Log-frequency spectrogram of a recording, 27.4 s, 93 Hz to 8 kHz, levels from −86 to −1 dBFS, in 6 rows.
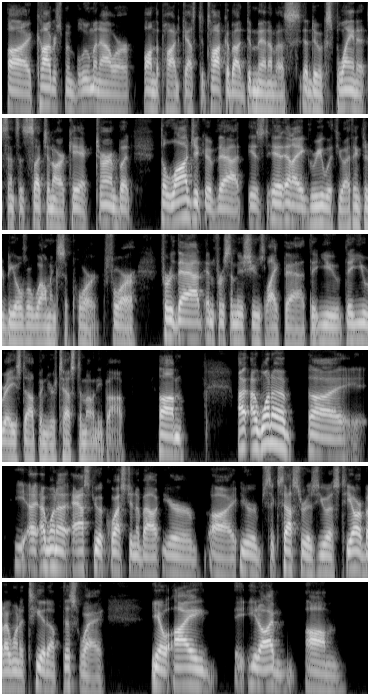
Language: English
